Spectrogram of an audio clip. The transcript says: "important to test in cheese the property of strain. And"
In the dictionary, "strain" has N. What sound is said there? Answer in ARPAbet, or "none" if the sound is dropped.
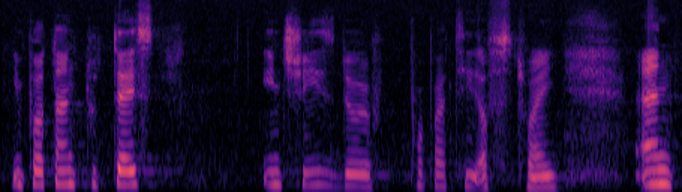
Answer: none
